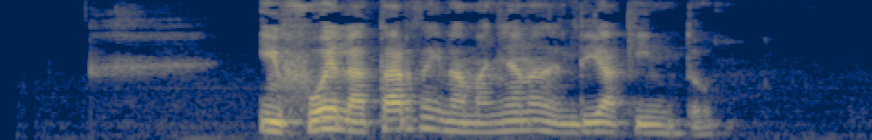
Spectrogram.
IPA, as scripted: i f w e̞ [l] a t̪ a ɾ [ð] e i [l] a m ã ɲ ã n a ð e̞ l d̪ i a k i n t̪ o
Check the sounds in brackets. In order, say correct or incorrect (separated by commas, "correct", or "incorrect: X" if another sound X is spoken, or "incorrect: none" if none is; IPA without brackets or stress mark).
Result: correct, correct, correct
